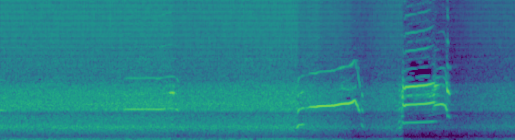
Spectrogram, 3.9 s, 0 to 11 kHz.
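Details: Bald eagle at the West End nest on a live nature cam, 19 September 2023 at 06:52; after a faint thin note, shrill high whistled calls come near the end, a sliding squeal and then a short stuttering burst, over steady background hiss.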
